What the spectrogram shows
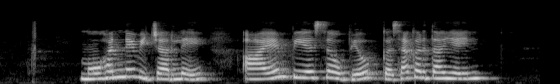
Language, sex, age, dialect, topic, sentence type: Marathi, female, 41-45, Standard Marathi, banking, statement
